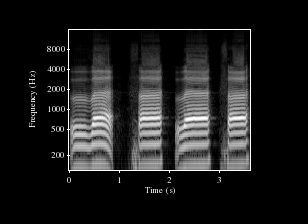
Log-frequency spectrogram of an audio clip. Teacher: Huruf tha, huruf dzal dilafalkan ujung lidah cukup nempel ke ujung gigi sari atas kita tipis-tipis.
